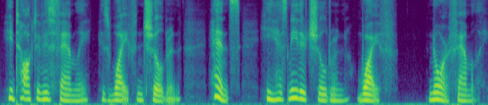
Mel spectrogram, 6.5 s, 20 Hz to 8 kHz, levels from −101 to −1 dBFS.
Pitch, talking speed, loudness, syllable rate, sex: 180 Hz, 145 wpm, -20 LUFS, 4.8 syllables/s, female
